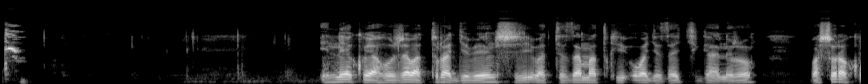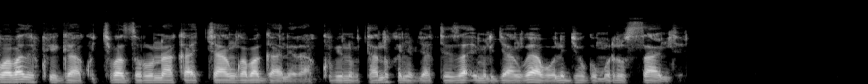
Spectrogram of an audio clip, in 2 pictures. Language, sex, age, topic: Kinyarwanda, male, 18-24, health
